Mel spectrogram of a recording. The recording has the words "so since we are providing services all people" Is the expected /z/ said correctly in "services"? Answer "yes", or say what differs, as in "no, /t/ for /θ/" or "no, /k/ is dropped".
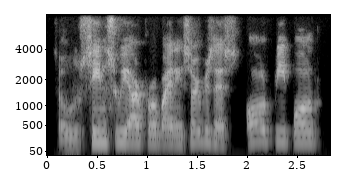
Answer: no, /s/ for /z/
